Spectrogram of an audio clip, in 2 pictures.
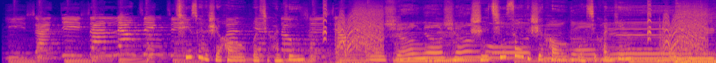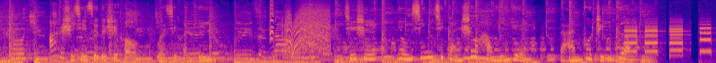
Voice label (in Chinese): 女 栏目片头 短; 全城都在点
